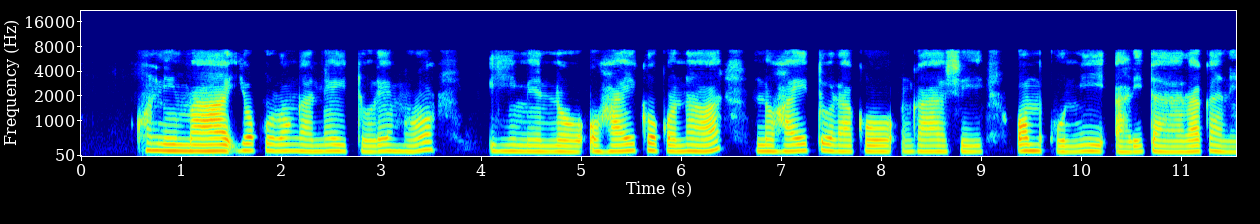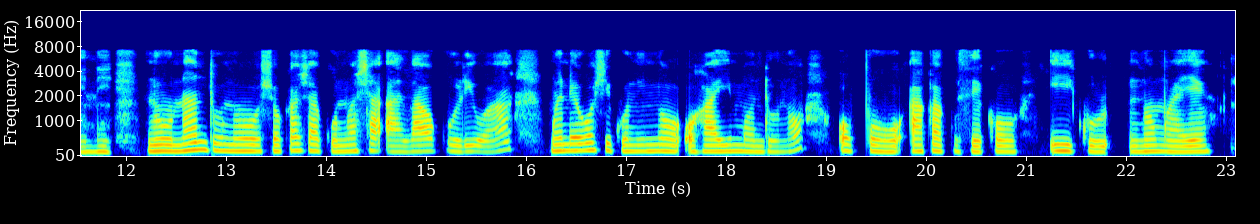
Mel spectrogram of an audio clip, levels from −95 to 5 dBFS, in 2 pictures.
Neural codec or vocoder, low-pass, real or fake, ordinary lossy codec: codec, 16 kHz, 6 kbps, DAC; 7.2 kHz; fake; MP3, 64 kbps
